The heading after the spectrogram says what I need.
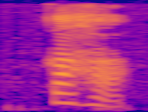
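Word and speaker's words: کہا: Chhoti Kaf, Gol Hai, Alif is Kaha, to say. Chhoti Kaf, Do Chashmi Hai, Alif is Kha, to eat. In the first example, the sounds of Chhoti Kaf and Gol Hai are pronounced separately.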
